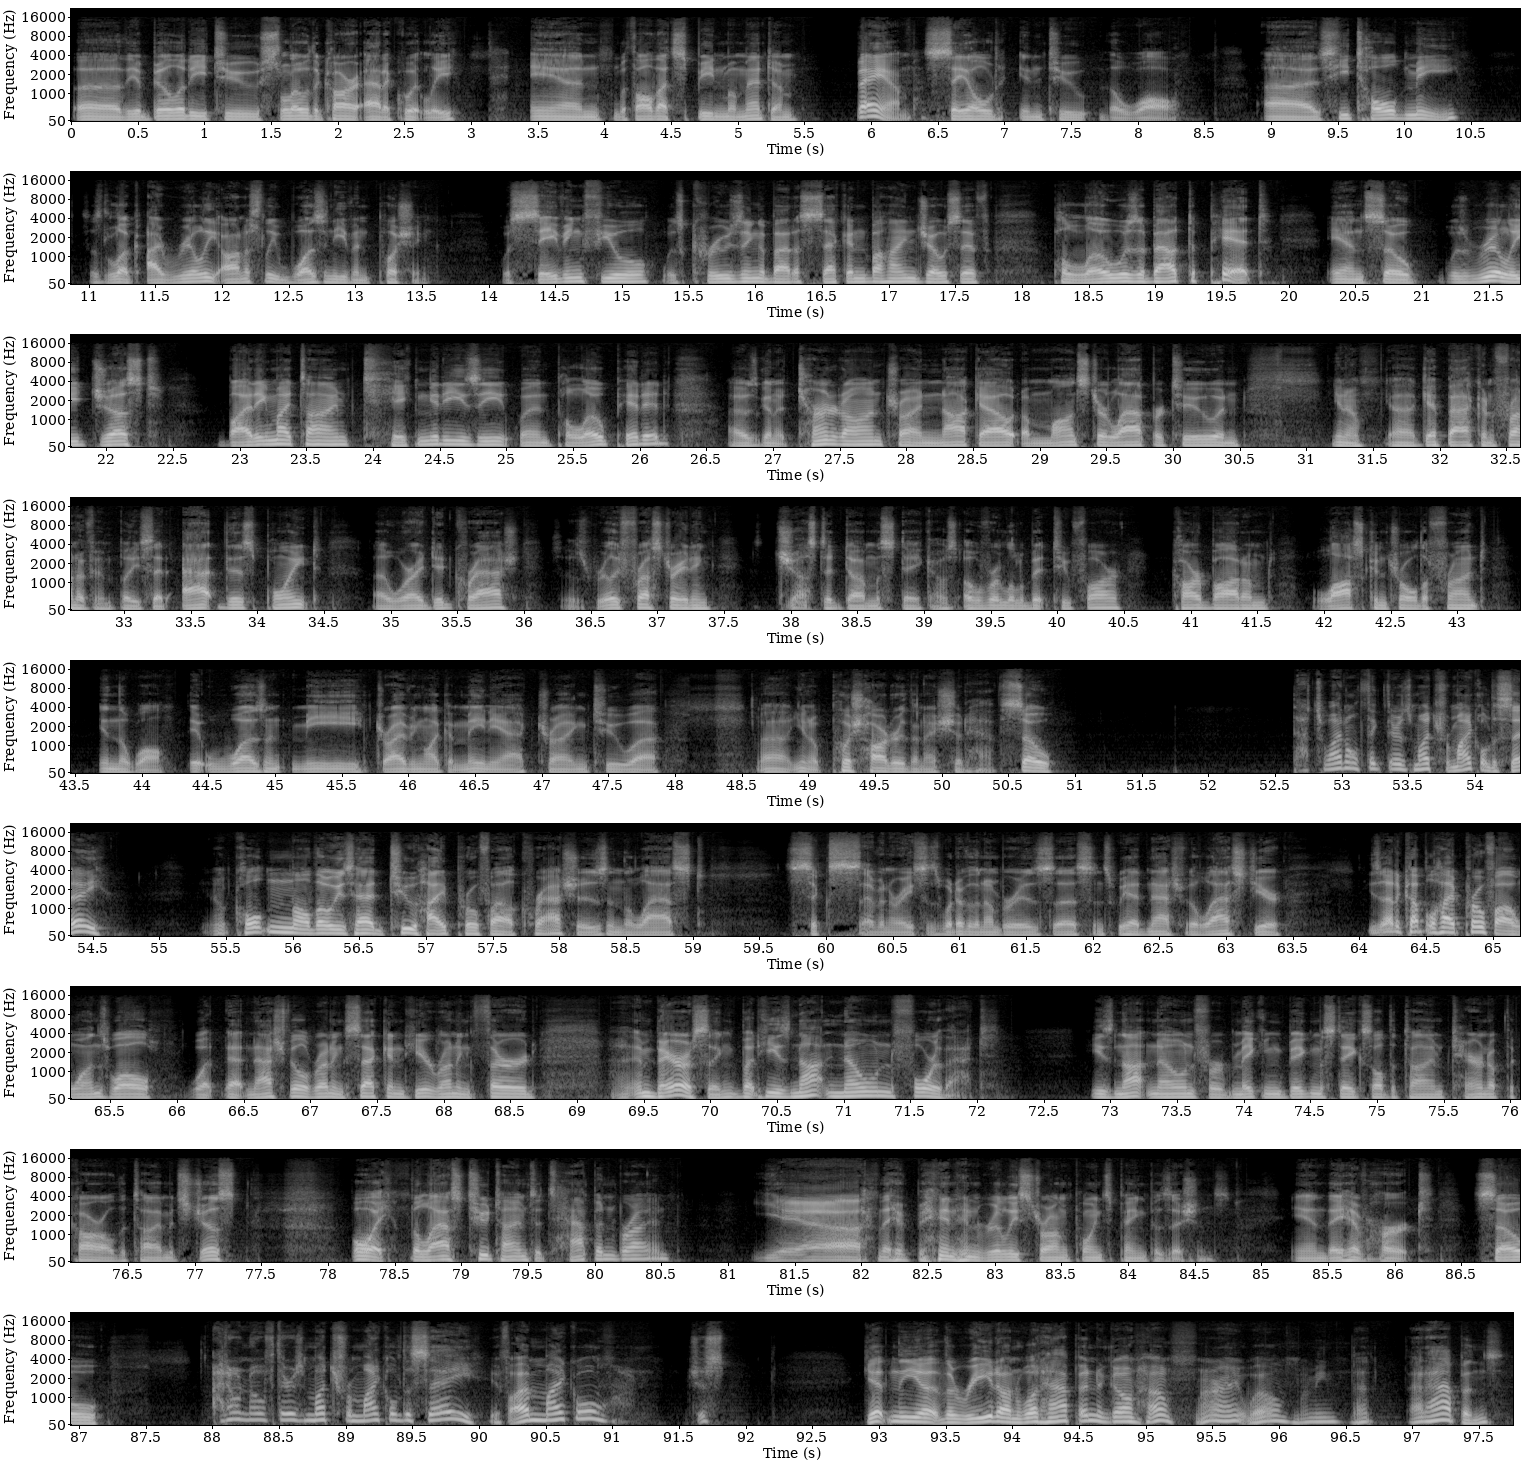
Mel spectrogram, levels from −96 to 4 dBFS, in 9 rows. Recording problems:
none

